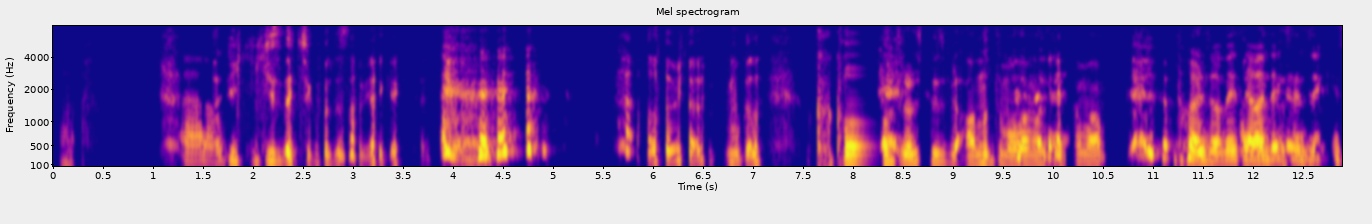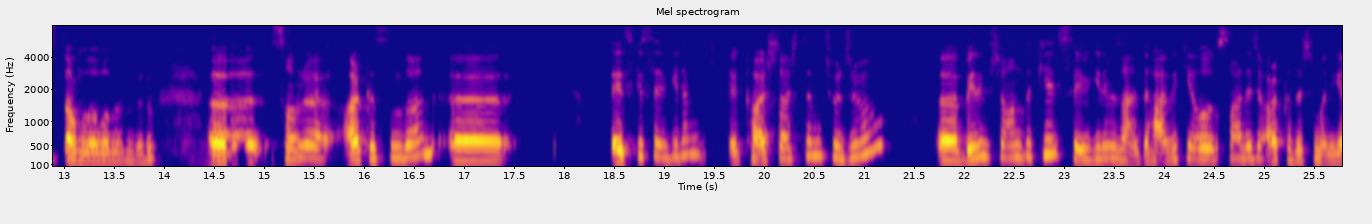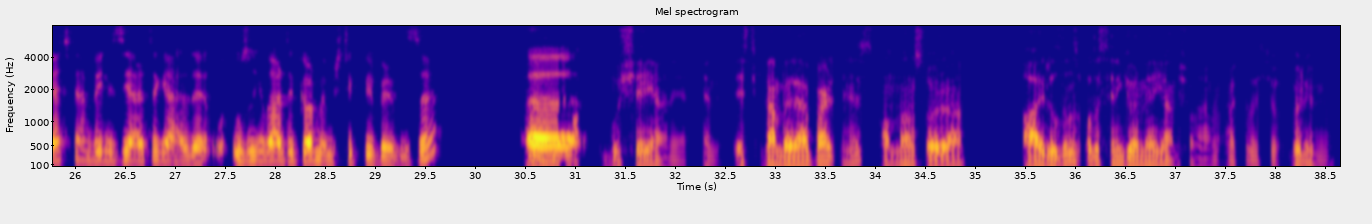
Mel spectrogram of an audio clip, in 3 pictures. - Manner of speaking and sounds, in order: chuckle; laughing while speaking: "İlk ikisi de çıkmadı. Sabiha Gökçen ç"; distorted speech; chuckle; other background noise; laughing while speaking: "Allah'ım Yarabbim. Bu kadar"; chuckle; laughing while speaking: "Pardon"; tapping
- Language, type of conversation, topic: Turkish, unstructured, Seni en çok şaşırtan bir tesadüf yaşadın mı?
